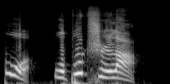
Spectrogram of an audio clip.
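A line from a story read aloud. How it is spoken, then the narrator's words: Mother calling after. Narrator (Chinese): 妈妈朝他身后喊道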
